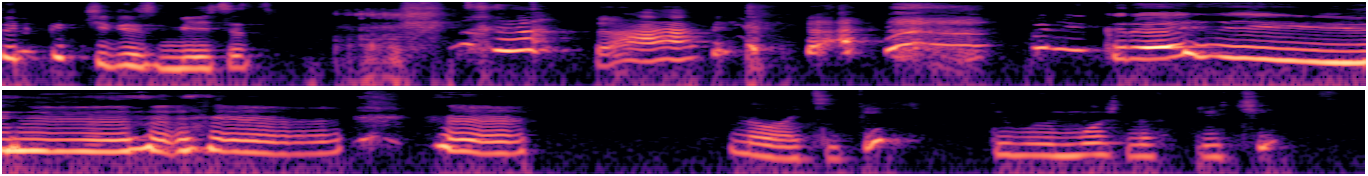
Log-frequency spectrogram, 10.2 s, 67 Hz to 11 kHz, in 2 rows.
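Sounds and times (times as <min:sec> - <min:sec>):
speech: 0:00.0 - 0:02.9, 0:04.2 - 0:07.2, 0:07.9 - 0:10.0
young child crying and whimpering: 0:03.2 - 0:07.2.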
